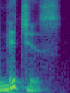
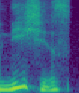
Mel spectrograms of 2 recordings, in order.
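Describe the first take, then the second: First: Niches is said with 'itch', rhyming with riches. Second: Niches is said with 'eesh', like French. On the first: The speaker calls it right. "how can you say the riches are in the niches?" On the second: The speaker calls it wrong. "Now you're French"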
